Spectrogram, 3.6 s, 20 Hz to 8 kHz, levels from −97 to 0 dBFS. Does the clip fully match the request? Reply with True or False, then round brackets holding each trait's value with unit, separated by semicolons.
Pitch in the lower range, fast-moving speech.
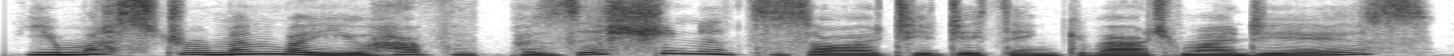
False (240 Hz; 230 wpm)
